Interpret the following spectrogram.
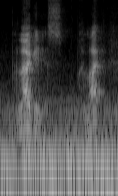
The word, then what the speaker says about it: Pelagius: The G is absolutely silent, and I don't care who you are. You can argue till you're blue in the face. I do believe that that G is silent. There is a silent G right there.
